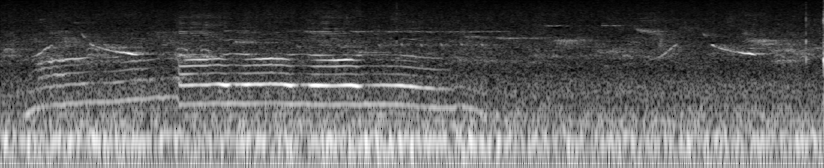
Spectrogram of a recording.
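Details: Street cat in Beaver Falls during a daily morning territorial standoff over food: a faint, steady, drawn-out moaning yowl held for about two seconds, rising and falling, with a few quieter high mewing slides and background noise.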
